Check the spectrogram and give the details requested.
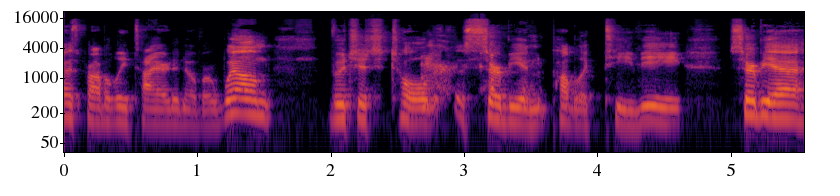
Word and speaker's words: Vučić: President Alexander Vučić, how do you pronounce that? Vučić, that's right. These Serbo-Croatian names are hard.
